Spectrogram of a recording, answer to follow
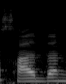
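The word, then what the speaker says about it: Southern: প্রোনাউন্সেনটা সারদান bloating.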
